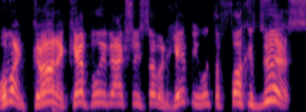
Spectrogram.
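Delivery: very high-pitched, angry, furious ranting outburst. Imitating a football player who gets up angry after being hit: imitating an angry Tom Brady. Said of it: "He's all angry".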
